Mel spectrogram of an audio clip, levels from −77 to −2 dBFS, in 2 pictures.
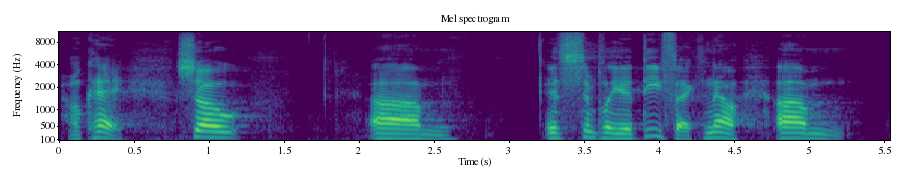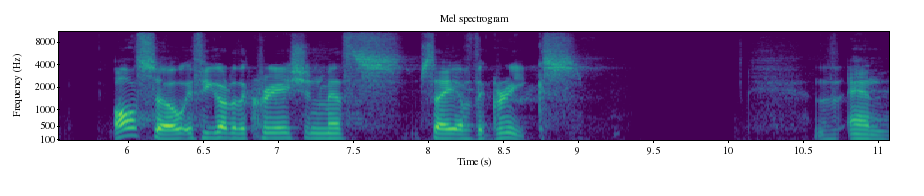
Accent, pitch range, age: American, 135-190 Hz, 40-59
